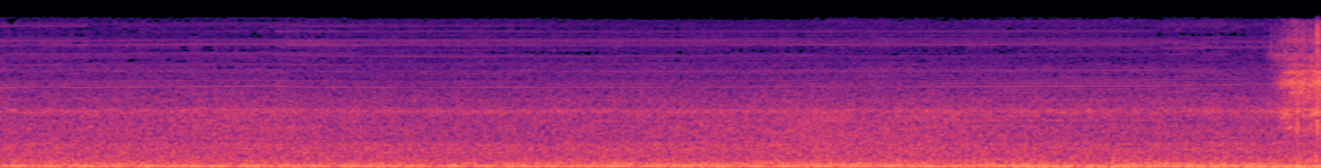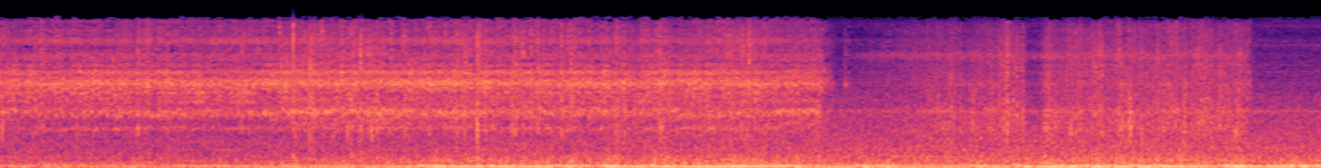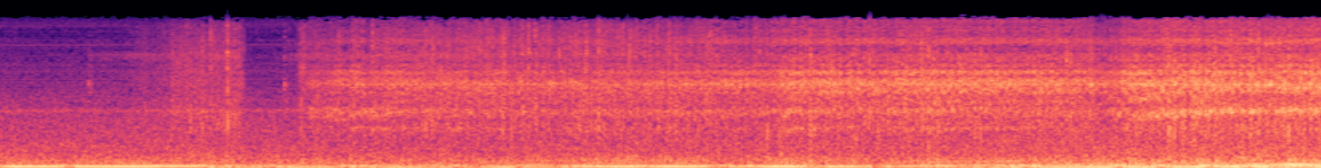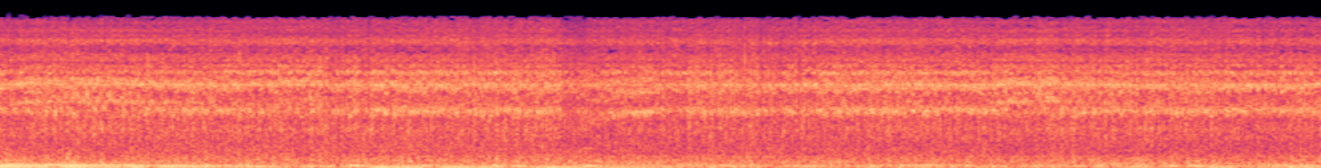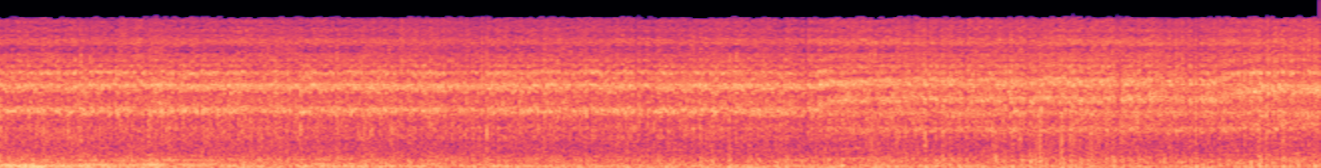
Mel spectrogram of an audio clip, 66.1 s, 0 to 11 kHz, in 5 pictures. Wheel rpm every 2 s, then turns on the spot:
0, 0, 0, 0, 0, 0, 30, 70, 70, 70, 50, 10, 10, 0, 20, 70, 70, 100, 110, 150, 160, 160, 140, 160, 160, 160, 160, 160, 160, 160, 180, 200, 210.
22-26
